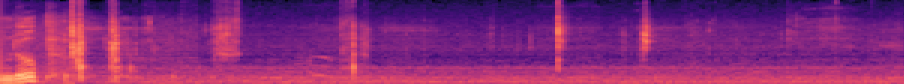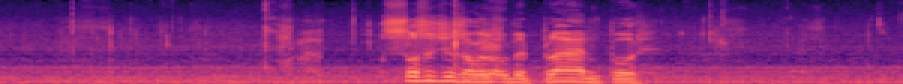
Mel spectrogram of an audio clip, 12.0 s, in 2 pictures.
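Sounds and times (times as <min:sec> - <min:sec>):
person chewing: 0:10.4 - 0:12.0.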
